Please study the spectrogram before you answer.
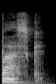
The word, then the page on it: basque: British English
